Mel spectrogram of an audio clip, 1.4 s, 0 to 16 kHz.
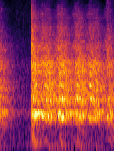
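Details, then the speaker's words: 2003 Honda CBR600RR, low on fuel: the starter whirs in briefly, then drags and fades without the engine catching; weak cranking because the battery is flat. "yeah the battery is done put some more gas in it too might not have enough gas to pick it up"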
